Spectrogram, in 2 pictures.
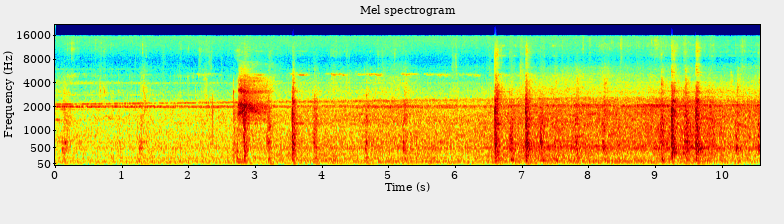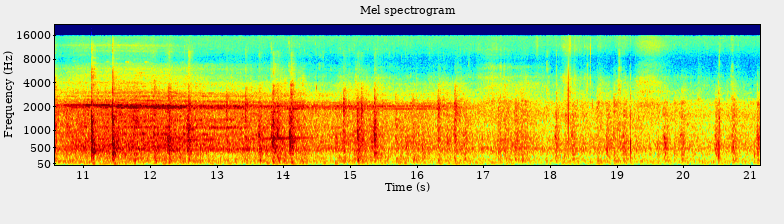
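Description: Stadler FLIRT electric multiple unit pulling away and running past: wheels clacking over the rail joints, the clacks coming faster and loudest around the middle, then fading as the train draws off. A steady high whine sits under it.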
